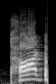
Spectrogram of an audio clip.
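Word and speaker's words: thought: रहे हैं सिर्फ दो अब जैसे यहां पे टी लगा होता तो थॉट पढ़ते उसको थॉट वहां पे भी जी एच का उच्चारण नहीं होता थॉट मतलब विचार होता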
